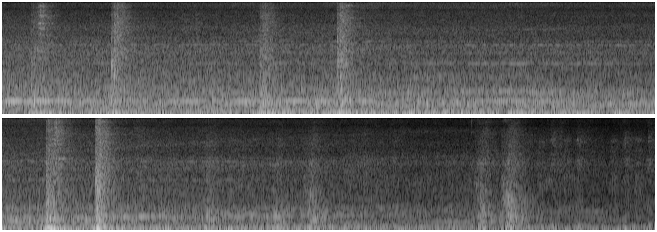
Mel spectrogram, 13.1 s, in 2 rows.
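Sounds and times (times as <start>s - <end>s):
train humming: 0.0s - 13.0s
wheels clicking over rail joints: 11.2s - 13.0s.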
